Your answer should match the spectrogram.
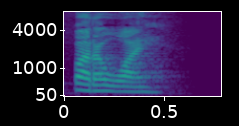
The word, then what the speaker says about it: Paraguay: Paraguay.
